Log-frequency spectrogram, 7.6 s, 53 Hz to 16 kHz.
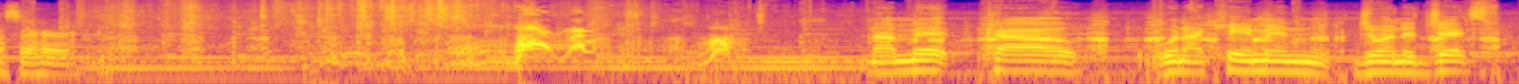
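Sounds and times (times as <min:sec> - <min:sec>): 
speech: 0:00.0 - 0:00.9, 0:02.6 - 0:07.5
small male dog barking and whimpering: 0:02.3 - 0:03.8.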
